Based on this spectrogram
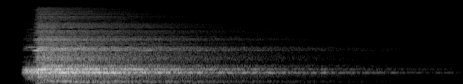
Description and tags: resonating sound with no attack, used to announce a title of a place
